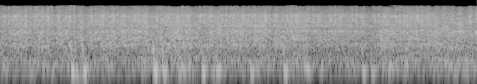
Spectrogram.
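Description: Many press camera shutters firing at once in a dense, steady clatter as the two leaders shake hands, with low thumps of movement underneath.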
